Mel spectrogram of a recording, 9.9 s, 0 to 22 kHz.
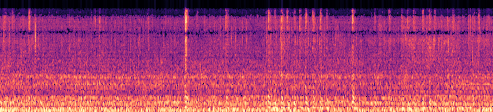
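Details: Bees clustered in a winter hive at the Ohio State University Wooster campus on January 16, 2024, near 4 PM with 15°F outside, recorder placed by the inner-cover hole and sugar-brick remains. Constant low buzz, with a few faint sharp clicks.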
